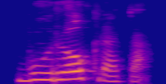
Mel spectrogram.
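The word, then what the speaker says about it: burócrata: que o outro fechadinho não era estoqueta aristocrata burocratar democrata viu como que muda né a tônica da palavra Então pronuncia aí também na sua casa aristocrata burocrata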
